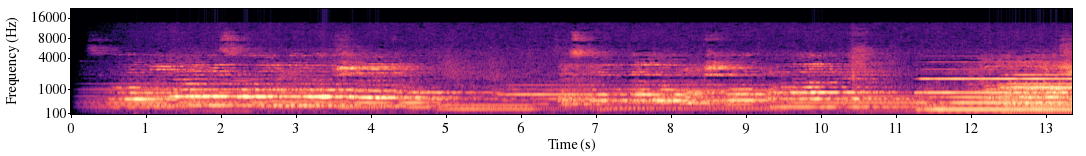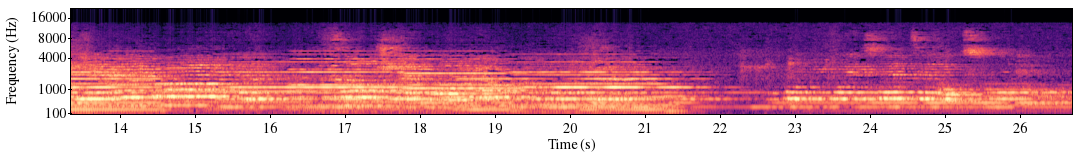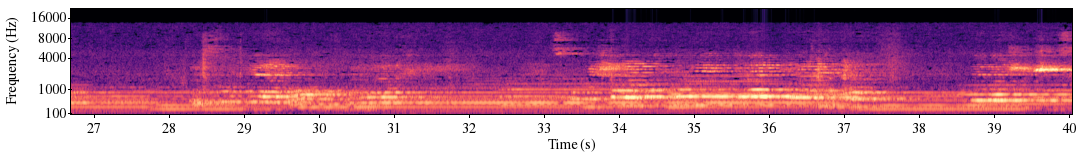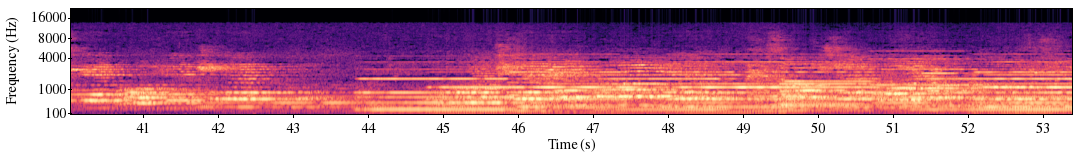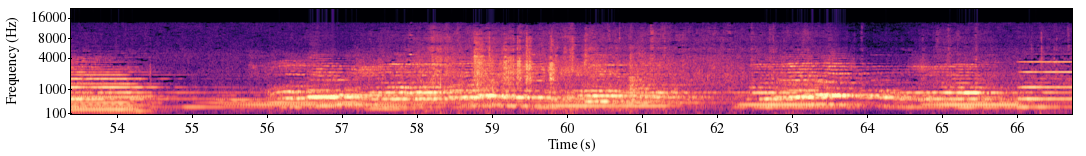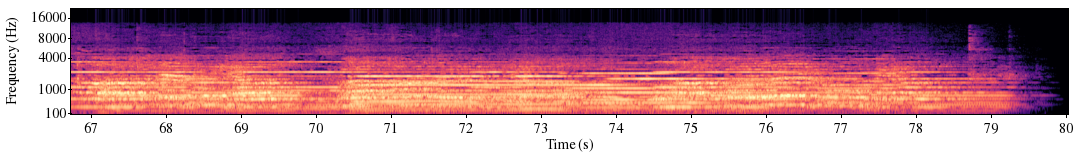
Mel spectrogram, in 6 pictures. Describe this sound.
15.05.2010: about 15.00. The Church of the Sacred Heart of Jesus on Cieplicka street in Jelenia Gora-Sobieszow (Lower Silesia in south- west Poland). The requiem. The hymn singing by the nun and the congregation. At the end of the recording - the beginning of Alleluia!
